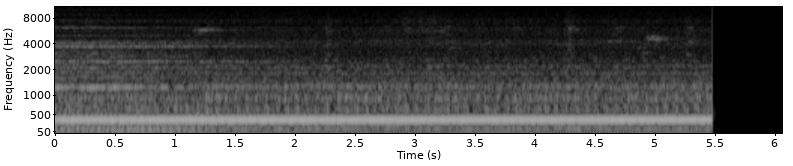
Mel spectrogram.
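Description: The final held chord of a karaoke backing track, ringing as one steady, unwavering note with fainter tones above it, then cut off abruptly about five and a half seconds in.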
